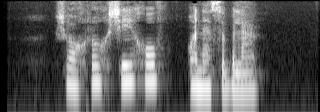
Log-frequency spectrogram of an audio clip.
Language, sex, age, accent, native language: Uzbek, female, 19-29, Xorazm, Uzbek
